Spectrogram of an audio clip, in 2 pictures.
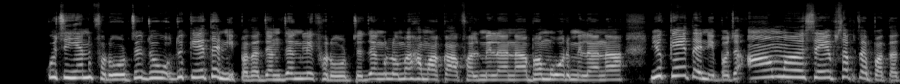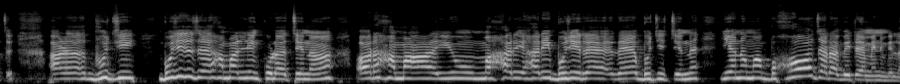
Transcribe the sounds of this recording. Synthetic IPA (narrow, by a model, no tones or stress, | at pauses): kʊt͡ʃʰjənpʰəɾoːɖ̚t͡ʃʰɨd͡ʒod͡ʒokeːt̪enĩpɐt̪ad͡ʒənd͡ʒə̃ŋɡlipʰəɾoːɖ̚t͡ʃʰəd͡ʒəŋɡlõmẽɦɐmakaːpʰəlmɪlanabʱɐmoːɾmɪlaːnajũkeːt̪enĩpət͡ʃʔaːmseːbsəbt̪epɐt̪at͡ʃʰəɾbʱud͡ʒi | bʱud͡ʒit͡ʃut͡ʃeɦɐmalĩŋkuɽat͡ʃinɔːɾɦəmajũmhəɾiɦəɾibʱud͡ʒiɾeɾɛbʱud͡ʒit͡ʃin | jənumabəɦɔt̪d͡ʒjaːd̪aʋiʈaːminmɪla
